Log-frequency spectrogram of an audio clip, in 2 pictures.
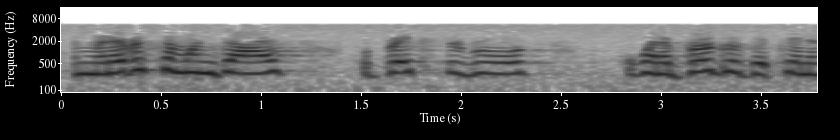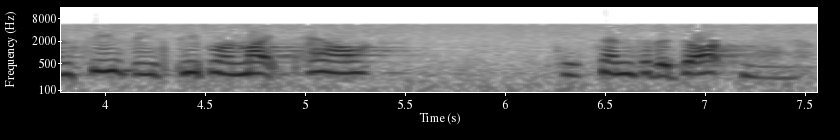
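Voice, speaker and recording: An actress playing a timid, sheltered young maid held captive, naive and melodramatic in old-time radio style. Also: female voice, sits high, fairly even intonation, a little fast, lightly acted. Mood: dread. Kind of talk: 1940s radio acting. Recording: muffled, fuzzy old-time radio recording.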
